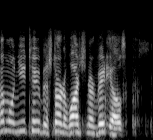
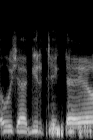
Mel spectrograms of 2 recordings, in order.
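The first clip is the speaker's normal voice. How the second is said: very low, deep, soft voice; 12 semitones lower, 8 dB quieter than usual. Recounting copying a line someone said during a live stream: imitating Greenwell. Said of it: "I tried to sound just like him".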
